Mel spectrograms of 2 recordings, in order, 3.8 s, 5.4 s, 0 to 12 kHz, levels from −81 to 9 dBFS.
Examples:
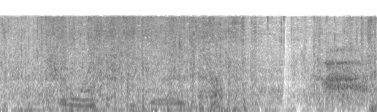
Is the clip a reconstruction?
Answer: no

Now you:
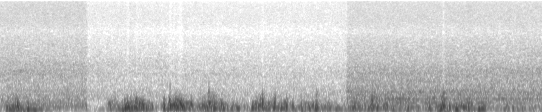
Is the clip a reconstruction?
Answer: yes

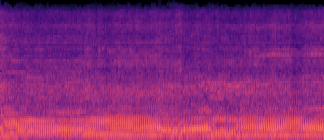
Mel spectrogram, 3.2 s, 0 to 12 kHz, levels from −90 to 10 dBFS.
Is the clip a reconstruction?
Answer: no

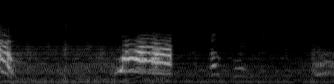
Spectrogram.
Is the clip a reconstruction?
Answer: yes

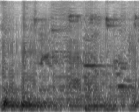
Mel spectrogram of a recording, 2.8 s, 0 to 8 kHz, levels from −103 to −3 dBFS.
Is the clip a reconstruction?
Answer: yes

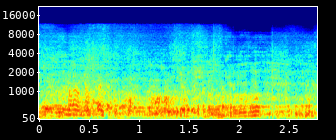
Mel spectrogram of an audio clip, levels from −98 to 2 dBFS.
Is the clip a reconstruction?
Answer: yes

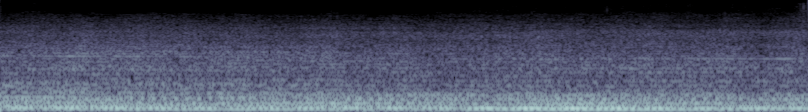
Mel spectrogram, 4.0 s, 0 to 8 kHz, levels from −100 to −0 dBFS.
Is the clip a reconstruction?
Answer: no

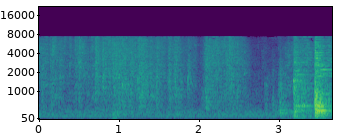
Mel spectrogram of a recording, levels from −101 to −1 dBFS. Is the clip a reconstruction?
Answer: no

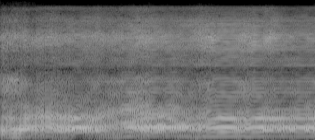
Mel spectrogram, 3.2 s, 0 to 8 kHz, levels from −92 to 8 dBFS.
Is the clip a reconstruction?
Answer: yes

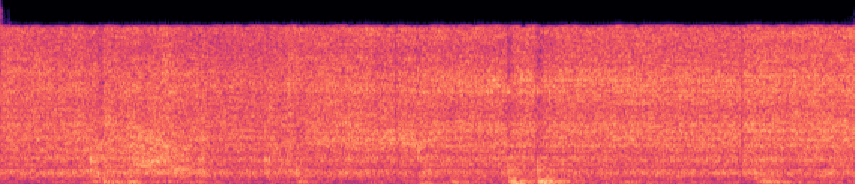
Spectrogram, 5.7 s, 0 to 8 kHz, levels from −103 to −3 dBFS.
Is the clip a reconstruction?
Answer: no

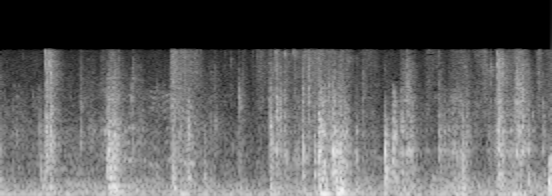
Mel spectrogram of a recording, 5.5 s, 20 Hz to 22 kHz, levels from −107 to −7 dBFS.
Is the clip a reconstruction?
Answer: no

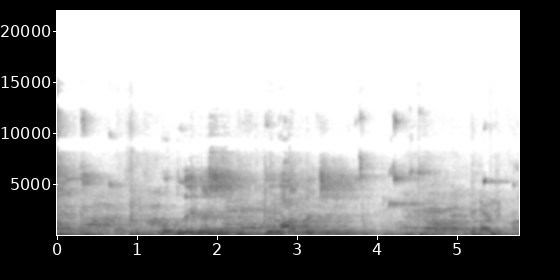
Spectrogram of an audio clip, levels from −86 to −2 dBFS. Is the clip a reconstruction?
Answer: no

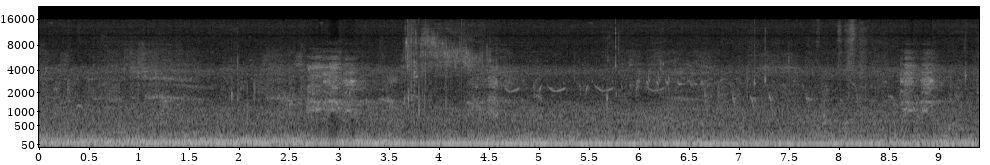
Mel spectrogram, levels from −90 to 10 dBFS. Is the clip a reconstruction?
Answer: no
